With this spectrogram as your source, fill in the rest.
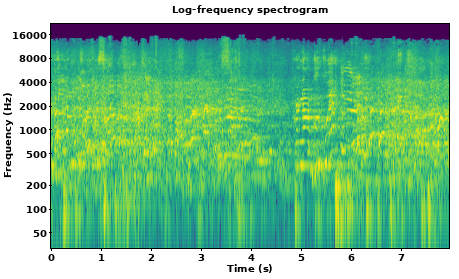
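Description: A young man speaks into a microphone over a loudspeaker, in a room with echo.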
